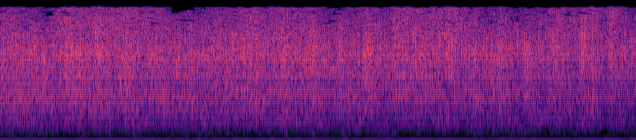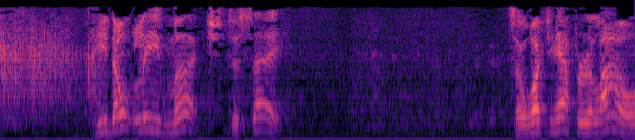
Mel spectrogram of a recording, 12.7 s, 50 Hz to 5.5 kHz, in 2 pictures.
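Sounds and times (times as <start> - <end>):
congregation clapping at a preaching service: 0.0 - 7.6
speech: 7.3 - 9.3, 11.5 - 12.6.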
